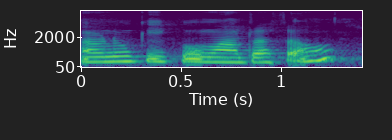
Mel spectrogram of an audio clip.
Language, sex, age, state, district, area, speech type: Assamese, female, 30-45, Assam, Majuli, urban, spontaneous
